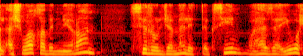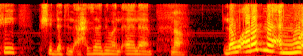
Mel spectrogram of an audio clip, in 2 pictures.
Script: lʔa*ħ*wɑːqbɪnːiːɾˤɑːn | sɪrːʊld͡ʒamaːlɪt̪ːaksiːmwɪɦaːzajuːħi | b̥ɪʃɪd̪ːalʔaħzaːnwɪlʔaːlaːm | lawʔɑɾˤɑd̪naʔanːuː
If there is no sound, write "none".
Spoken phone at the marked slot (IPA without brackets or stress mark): ʃ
